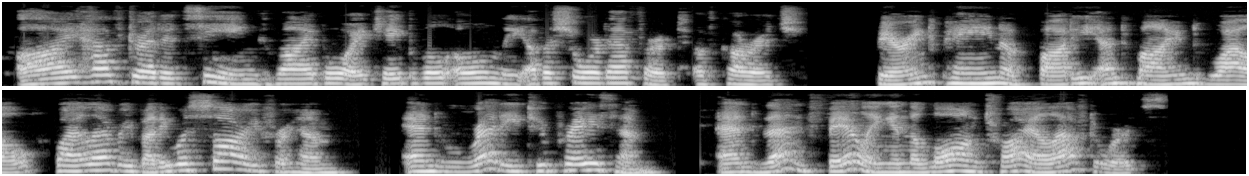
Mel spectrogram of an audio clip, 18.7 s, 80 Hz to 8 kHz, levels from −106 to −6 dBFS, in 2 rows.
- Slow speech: Yes, slow, 130 wpm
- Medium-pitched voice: Yes, medium, 175 Hz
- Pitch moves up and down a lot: No, average, 4.0 semitones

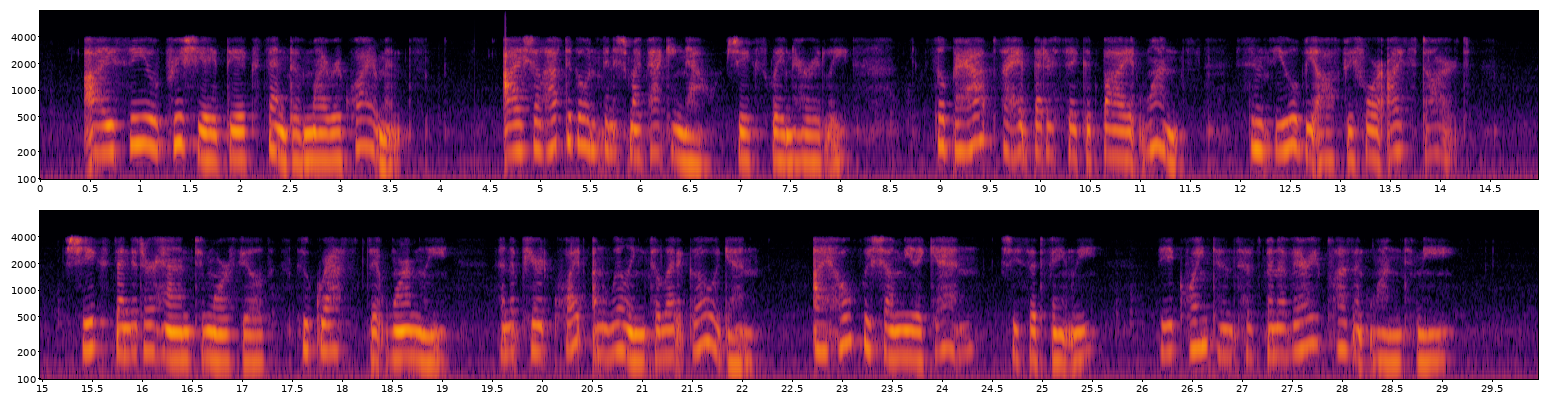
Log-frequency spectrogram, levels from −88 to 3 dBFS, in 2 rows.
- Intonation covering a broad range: No, average, 4.3 semitones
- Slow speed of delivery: No, average, 165 wpm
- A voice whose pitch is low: No, medium, 185 Hz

